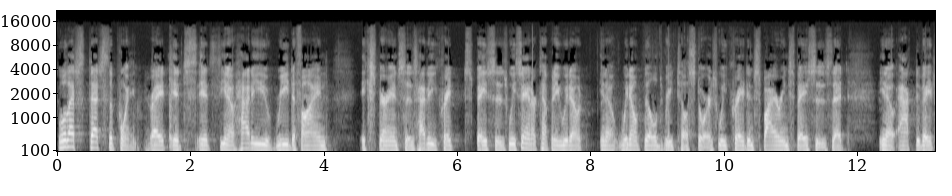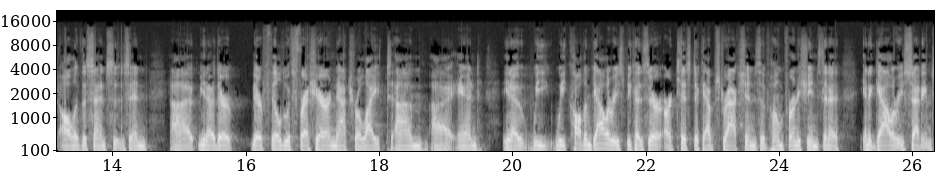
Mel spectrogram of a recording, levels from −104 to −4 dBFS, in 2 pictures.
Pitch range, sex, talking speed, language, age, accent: 110-125 Hz, male, 185 wpm, English, 50-69, American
